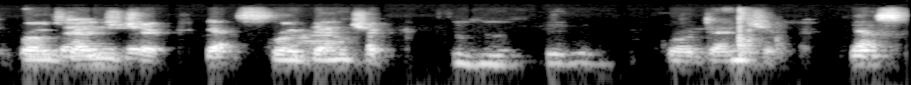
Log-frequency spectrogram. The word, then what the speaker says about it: Grodenchik: Grodenchik. Grodenchik. Yes. Grodenchik. Mhm. Grodenchik. Yes, which is just how you would spell it, but it's Grodenchik.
